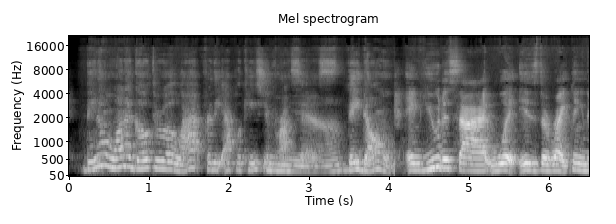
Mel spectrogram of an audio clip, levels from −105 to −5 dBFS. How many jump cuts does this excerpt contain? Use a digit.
1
